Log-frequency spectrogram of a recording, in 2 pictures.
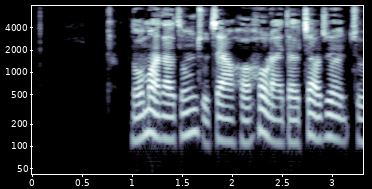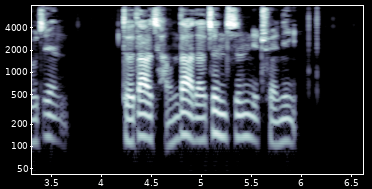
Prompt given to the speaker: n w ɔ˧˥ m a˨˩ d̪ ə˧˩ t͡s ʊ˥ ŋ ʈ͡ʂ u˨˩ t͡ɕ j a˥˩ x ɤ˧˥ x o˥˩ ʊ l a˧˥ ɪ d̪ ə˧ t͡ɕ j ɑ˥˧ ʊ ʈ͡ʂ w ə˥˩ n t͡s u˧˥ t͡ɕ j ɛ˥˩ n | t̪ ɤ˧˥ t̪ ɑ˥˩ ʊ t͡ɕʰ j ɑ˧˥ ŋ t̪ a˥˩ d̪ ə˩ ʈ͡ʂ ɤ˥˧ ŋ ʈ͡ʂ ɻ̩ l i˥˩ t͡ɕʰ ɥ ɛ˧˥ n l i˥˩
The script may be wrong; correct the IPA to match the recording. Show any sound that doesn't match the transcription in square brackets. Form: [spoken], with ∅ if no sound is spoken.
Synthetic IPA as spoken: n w ɔ˧˥ m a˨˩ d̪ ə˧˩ t͡s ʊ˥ ŋ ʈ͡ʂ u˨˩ t͡ɕ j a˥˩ x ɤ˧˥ x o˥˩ ʊ l a˧˥ ɪ d̪ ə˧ t͡ɕ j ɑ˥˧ ʊ ʈ͡ʂ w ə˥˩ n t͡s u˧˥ t͡ɕ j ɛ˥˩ n | t̪ ɤ˧˥ t̪ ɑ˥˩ ʊ t͡ɕʰ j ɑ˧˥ ŋ t̪ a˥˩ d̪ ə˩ ʈ͡ʂ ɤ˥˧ ŋ ʈ͡ʂ ɻ̩ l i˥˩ t͡ɕʰ ɥ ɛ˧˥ n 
